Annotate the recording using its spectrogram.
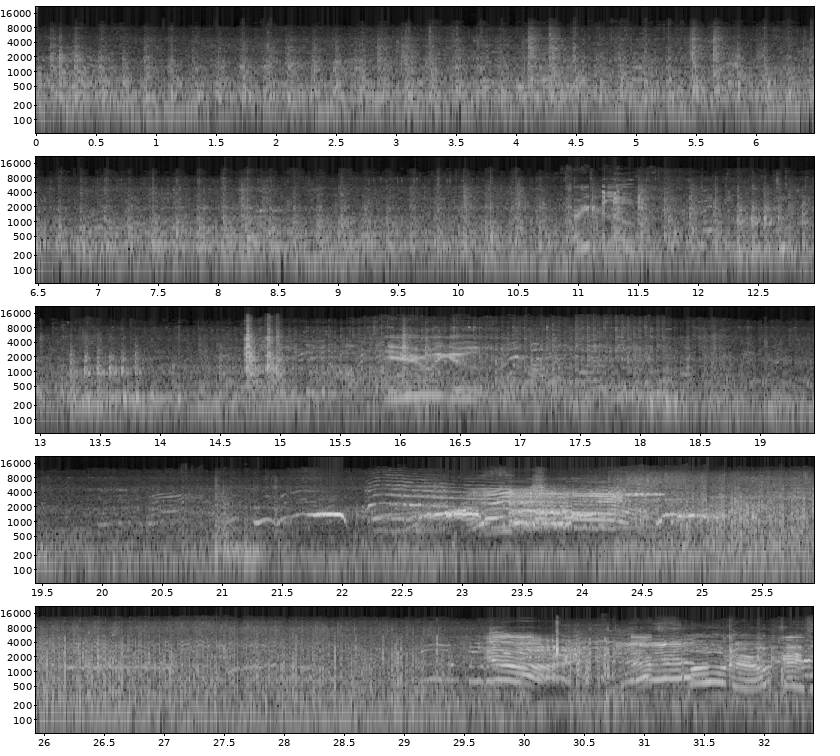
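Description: Apollo's Chariot, a Bolliger & Mabillard steel hyper coaster, climbing its chain lift with a steady mechanical rumble and scattered clicks. About twenty seconds in, riders yell as the train crests and starts the first drop, then wind rushing over the microphone grows loud.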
